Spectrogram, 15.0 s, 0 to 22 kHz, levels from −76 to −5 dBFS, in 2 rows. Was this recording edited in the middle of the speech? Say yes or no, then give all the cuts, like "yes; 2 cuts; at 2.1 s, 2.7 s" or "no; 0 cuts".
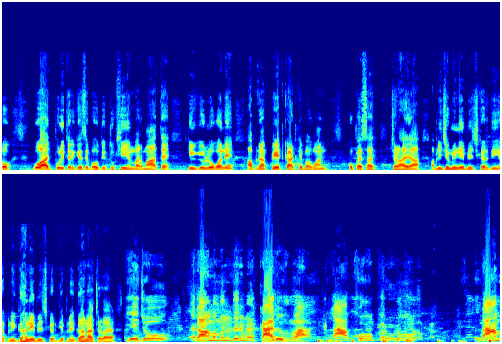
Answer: yes; 2 cuts; at 9.2 s, 12.3 s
